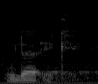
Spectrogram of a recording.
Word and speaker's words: أولئك: أولئك، وين الواو؟ ما عندي واو، الواو هذه لا تقول.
